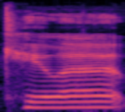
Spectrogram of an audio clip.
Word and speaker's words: Kela: And my name is Kayla, so it's K L A and then. So, it's spelled a little bit differently, but if you look that up, you can definitely find all my things.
